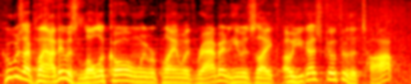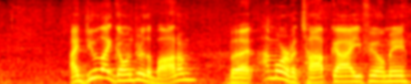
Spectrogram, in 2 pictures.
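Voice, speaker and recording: A man's voice: on the high side, big pitch swings, fast talker, few pauses, fairly bright tone, soft background music. A young man hosting a casual gaming stream chat, laid-back and swearing freely, with lots of "dude" and "bro". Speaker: podcast host and streamer.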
